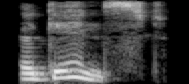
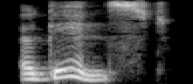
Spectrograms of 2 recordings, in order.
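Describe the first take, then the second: No difference in how they are said.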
